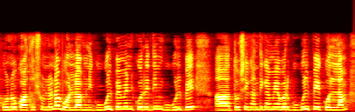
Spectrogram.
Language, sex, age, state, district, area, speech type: Bengali, female, 30-45, West Bengal, Nadia, rural, spontaneous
